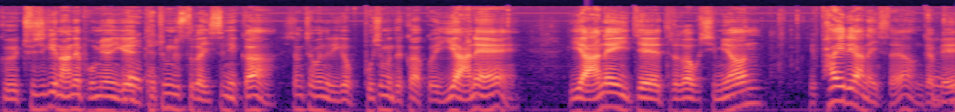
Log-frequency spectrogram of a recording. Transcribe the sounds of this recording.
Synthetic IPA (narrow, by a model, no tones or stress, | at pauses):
kɯt͡ɕuɕ̬ʰiɡinane̞pomjʌniɡe̞te̞tʰuŋɲus͈ɯɡais͈ɯɲik͈aɕʰid͡ʑʌŋt͡ɕʰamenɯɾiɡepoɕʰimɯnteɭk͈ʌk͈ak͈ojoiane̞ | iane̞id͡ʑe̞tɯɾʌɣaboɕʰimjʌniɸʰaiɾianeis͈ʌjokɯkame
